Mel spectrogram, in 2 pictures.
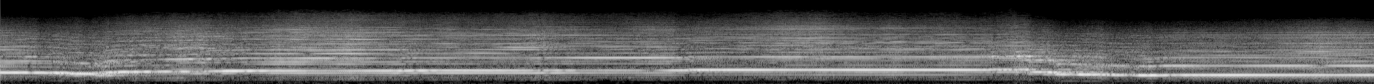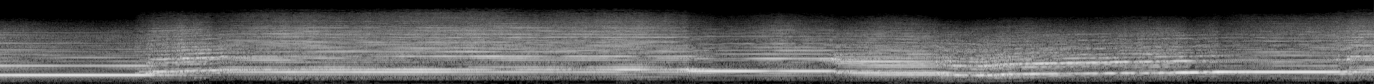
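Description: A siren wails loudly and steadily, its pitch dipping and rising as it turns.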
